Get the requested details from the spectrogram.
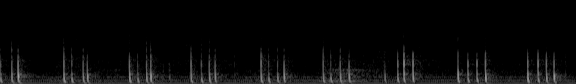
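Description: A thin, solid round cork trivet about 20 cm across is held up in both hands and tapped and scratched with the fingertips and short nails. Twenty-seven short, dry, muted taps come in quick clusters of two to four, each dying away almost instantly, with a soft low-mid body and faint scratchy texture between them.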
